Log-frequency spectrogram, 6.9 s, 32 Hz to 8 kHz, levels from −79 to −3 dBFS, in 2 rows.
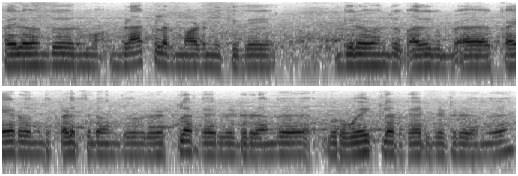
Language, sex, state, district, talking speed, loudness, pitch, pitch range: Tamil, male, Tamil Nadu, Kanyakumari, 225 wpm, -17 LUFS, 125 Hz, 120-130 Hz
